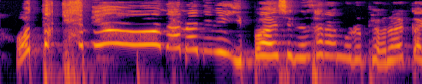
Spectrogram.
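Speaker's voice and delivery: very high, wailing plea; burning yearning. Retold or imitated. Wanting to become someone God loves, yearning cry. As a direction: act out an inner longing boiling over. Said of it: "이거가 이 안에서 막 들끓으니까".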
